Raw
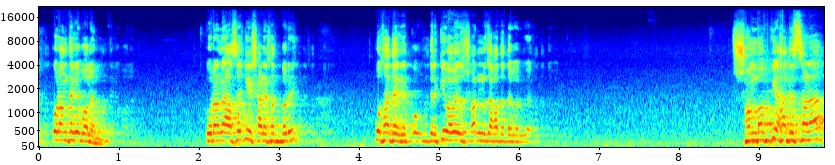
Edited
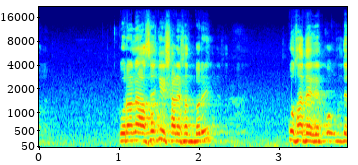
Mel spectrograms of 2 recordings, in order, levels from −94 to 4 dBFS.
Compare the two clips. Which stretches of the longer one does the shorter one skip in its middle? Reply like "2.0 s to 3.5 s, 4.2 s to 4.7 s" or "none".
none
